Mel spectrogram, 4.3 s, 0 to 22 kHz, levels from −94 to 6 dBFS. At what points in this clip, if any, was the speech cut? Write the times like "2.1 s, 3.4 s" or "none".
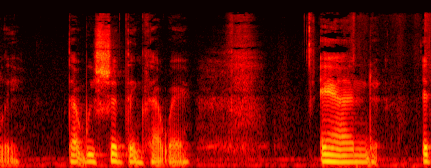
3.1 s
